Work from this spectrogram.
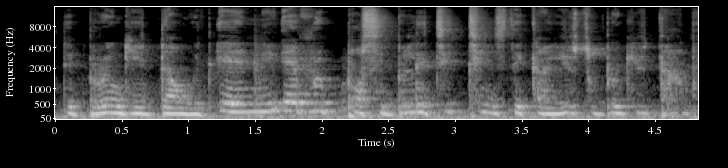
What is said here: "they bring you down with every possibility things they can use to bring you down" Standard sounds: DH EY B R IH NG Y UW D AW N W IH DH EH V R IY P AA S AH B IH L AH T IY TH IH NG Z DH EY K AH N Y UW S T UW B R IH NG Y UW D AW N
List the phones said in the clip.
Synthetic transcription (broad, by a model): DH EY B R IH NG Y UW D AW N W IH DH EH V R IY P AA S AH B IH L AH T IY T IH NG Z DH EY K AH N Y UW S T UW B R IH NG Y UW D AW N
